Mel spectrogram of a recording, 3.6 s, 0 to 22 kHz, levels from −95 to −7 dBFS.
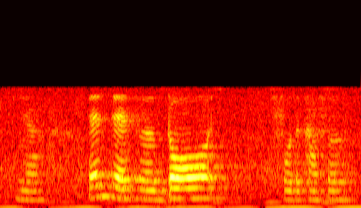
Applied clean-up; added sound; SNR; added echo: none; Rain; 18 dB; reverberation time 1.9 s.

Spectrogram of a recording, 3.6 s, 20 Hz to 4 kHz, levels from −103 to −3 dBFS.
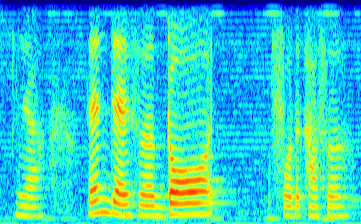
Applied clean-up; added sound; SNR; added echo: none; none; none; none.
